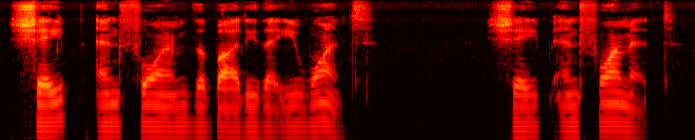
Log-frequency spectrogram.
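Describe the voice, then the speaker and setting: Very slow, calm, soothing speech from a man with a very deep, low pitch and fairly even intonation, against a quiet background. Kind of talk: guided meditation / hypnosis-style script, spoken directly to listener. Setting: online video/audio recording for home listening. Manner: slow, calm, soothing, repetitive with pauses; gently commanding, coaxing, direct address.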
